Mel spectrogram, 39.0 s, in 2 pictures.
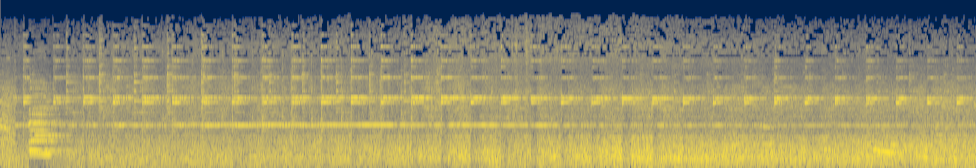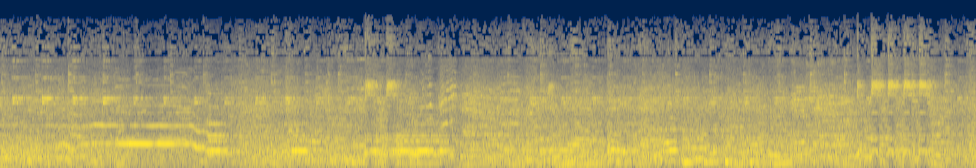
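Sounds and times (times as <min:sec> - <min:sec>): train rumbling past: 0:00.0 - 0:39.0
warning bell ringing: 0:00.2 - 0:39.0.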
